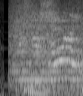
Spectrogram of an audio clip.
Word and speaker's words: Sardo: Sardau, help us! Help us! That's Sardau. No, mister. Accent.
